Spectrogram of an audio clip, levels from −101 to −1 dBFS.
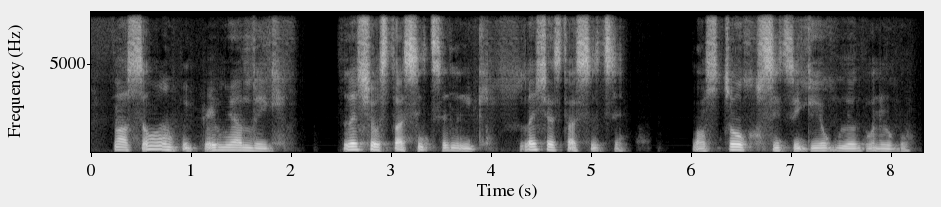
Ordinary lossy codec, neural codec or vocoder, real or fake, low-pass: none; codec, 16 kHz, 1 kbps, FunCodec, trained on Chinese and English, 50 frames a second; fake; none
